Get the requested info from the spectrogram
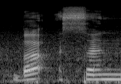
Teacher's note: حمزہ کو ساکن ہے تو اس کو ہم جھٹکے سے پڑھیں گے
